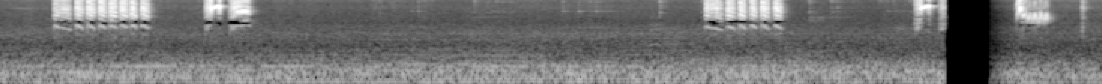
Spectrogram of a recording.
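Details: Light-vented bulbul song used as a master recording for training songbirds, in a full 'bessetan' style: two bursts of fast, buzzy, rattling trills, with a few sharp high chirps between them and a soft low hum underneath.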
